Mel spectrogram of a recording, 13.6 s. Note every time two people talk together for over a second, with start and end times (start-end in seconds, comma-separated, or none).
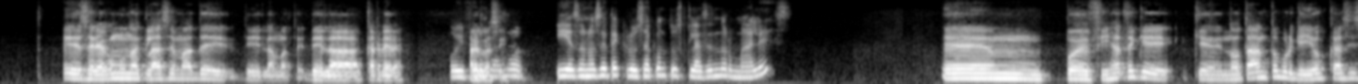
none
